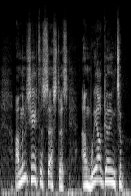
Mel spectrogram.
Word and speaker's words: cestus: to change to the I think you pronounce it cestus the leather fist things the old Roman weapon some people say casus some people say cestus so I'm going to change the cestus and we are going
